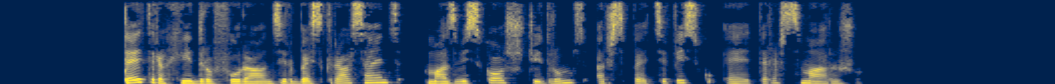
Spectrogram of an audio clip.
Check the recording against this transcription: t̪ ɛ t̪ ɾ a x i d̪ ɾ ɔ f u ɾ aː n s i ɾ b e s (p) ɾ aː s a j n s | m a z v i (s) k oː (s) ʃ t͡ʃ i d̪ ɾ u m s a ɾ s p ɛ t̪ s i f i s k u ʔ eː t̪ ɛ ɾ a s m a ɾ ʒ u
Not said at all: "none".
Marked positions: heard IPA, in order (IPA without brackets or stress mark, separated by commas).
k, s, s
